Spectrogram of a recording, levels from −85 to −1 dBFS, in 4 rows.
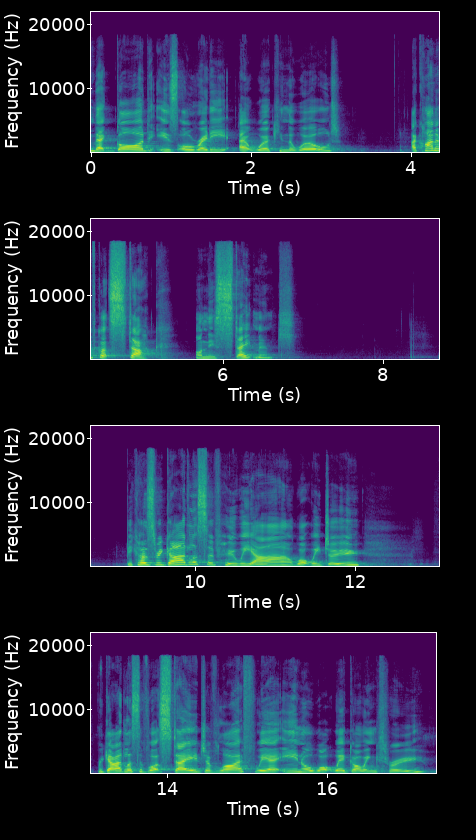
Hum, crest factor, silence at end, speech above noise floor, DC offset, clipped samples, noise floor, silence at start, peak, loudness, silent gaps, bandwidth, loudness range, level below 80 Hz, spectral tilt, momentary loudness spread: none; 18 dB; 0.15 s; 55 dB; under 0.1%; under 0.1%; -73 dBFS; 0 s; 0 dBFS; -17 LUFS; none; 19 kHz; 8 LU; -68 dBFS; -2 dB/octave; 13 LU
